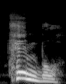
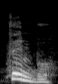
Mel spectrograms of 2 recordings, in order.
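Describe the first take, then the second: First: It begins with a plain 't' sound. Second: It begins with a 'th' sound, like 'theme'. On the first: "부탄은 팀부" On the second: "영어로는 theme부"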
